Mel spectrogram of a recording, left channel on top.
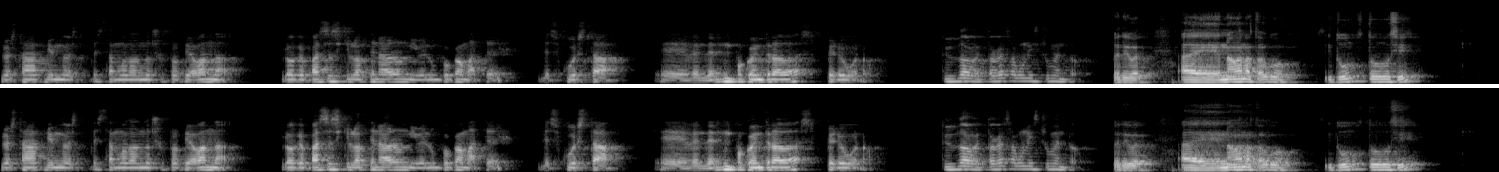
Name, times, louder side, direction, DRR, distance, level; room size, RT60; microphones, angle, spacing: voice 1, 0.0-2.3 2.8-5.1 5.4-6.2 6.6-8.7 9.4-10.8, right 2 dB, 45° right, 8 dB, 1.0 m, -23 dB
voice 2, 11.1-11.4 11.8-12.9 13.4-14.1, left 1 dB, 45° left, 3 dB, 2.7 m, -17 dB
25.5 x 20.0 x 2.8 m, 0.38 s
head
